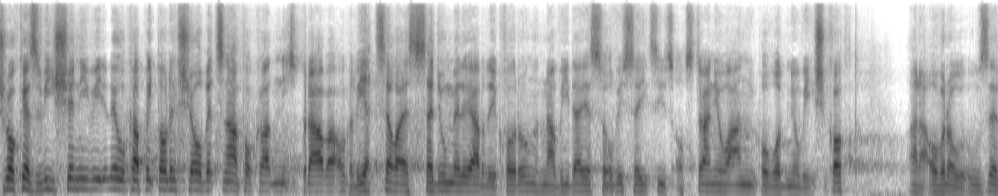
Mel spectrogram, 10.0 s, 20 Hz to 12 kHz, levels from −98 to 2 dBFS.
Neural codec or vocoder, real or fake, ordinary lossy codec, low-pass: codec, 16 kHz in and 24 kHz out, 0.9 kbps, LongCat-Audio-Codec, fine tuned four codebook decoder; fake; MP3, 64 kbps; 10.8 kHz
